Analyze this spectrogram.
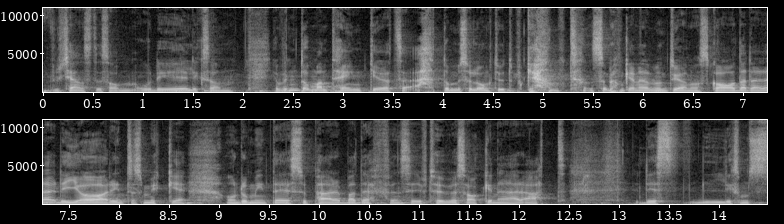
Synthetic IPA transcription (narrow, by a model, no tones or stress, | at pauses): ɕɛnsd̪ɛsɔmːɔd̪ɛæɭɪksɔmjɑːɡveːt̪ɪnt̪ɔmːant̪ʰɛŋkəɾat̪sa̰ːa̰d̪̥ɔmæʂɔlɔŋt̪ʉ̟ːt̪ə̥pʰɔ̥ɡɾant̪ʰənsɔd̪ɔmkʰanɛnd̪ʊɪnt̪əjœːɾanskɑːd̪ad̪ɛd̪æɖ̪ɛjœːɾɪnt̪əsɔmʏkːəɔmd̪ɔmɪnt̪əæʂɵpʰæɾbad̪ɛfɛnsiːft̪hʉ̟ːvɵd̪sɑːkənæɾat̪ | d̪ɛlɪksɔm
